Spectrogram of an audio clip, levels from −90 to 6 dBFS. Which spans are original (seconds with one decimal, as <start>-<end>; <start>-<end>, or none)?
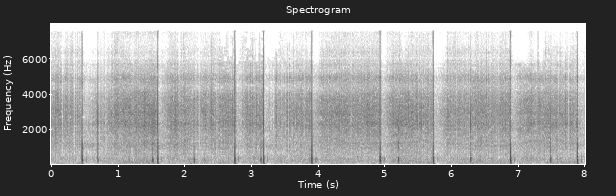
2.5-3.6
